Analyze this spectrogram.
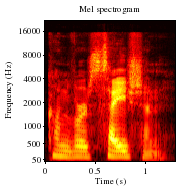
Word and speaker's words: conversation: the answer is conversation so we put the stress on the syllable say because the word ends in letters tion tion and for those words which end on tion we put the stress on the penultimate syllable remember the second one from end so we say conversation so this is it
